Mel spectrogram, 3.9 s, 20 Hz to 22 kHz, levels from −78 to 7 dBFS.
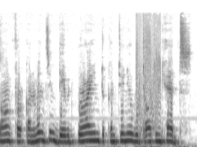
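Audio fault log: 2.72 to 3.22 s, stuck bit: for about half a second the speech turns harsh and buzzy, and the gaps between sounds fill with a gritty noise floor rather than going quiet. That points to one data bit likely stuck at a fixed value, so roughly half the samples get knocked off by a step of around -30 dBFS. Quiet passages flip sign constantly, so the error chatters there and you hear it as noise.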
